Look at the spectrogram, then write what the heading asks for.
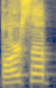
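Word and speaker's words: Barça: respect you and say Barca yeah well I mean for us we say Barcelona so you know Barca yeah but I think Americans say Barka that's fine um when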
